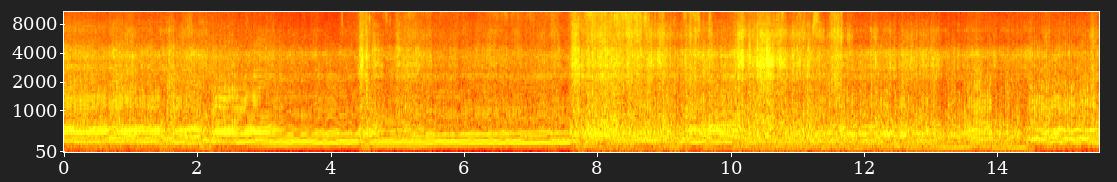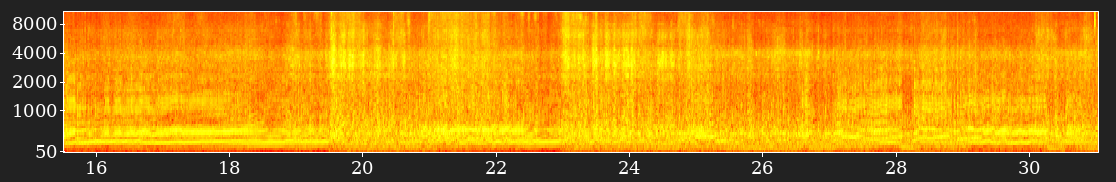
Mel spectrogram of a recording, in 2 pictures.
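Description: Enduro motorcycle engine heard close from on board, its pitch climbing as it accelerates and dropping back several times as the rider shifts and brakes, over a steady rush of wind noise.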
